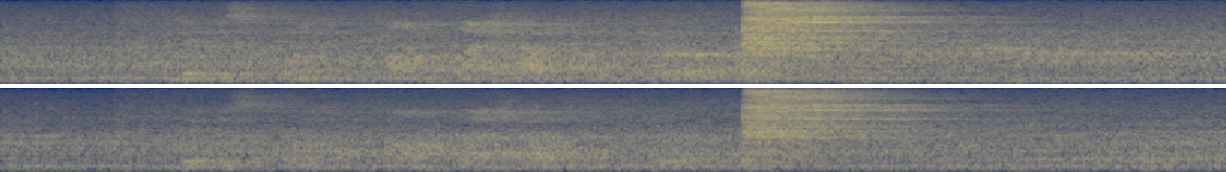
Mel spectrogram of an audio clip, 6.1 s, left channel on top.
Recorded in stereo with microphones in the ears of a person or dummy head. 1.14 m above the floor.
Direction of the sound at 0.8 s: 20° left (ahead or behind).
